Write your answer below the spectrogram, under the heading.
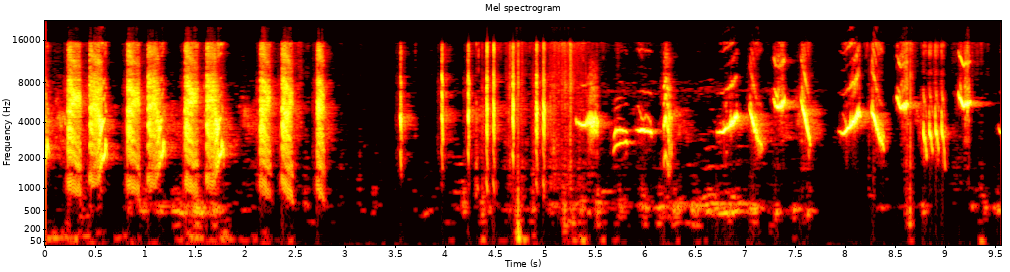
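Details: Long-tailed shrike singing in the ngeplong full isian style, a master recording for training cage birds: a run of loud buzzy notes, a brief pause, then quick varied chirps and short upslurred whistles.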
